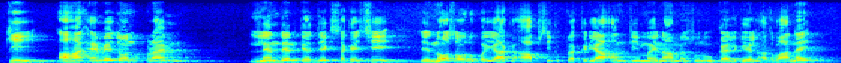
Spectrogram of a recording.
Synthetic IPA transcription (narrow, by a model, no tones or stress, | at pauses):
kiə̰ɦãʔemed͡ʒonpɾajm | lenɖenked̪ekʰsəkɛt̪̚t͡ʃʰid͡ʒenɔsɔɾupəijaka̰bsikpɾəkɾijaʔə̰nt̪imːəɦinamesuɾukɛɪlɡelə̰t̪ʰʋanəj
